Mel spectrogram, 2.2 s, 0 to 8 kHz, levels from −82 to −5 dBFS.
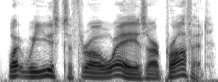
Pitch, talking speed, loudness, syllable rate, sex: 125 Hz, 245 wpm, -16 LUFS, 5.4 syllables/s, male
